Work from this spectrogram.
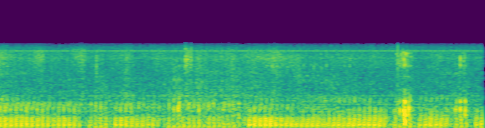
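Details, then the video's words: Continuous low rumbling purr from a captive Canada lynx, pulsing steadily with breath-by-breath swells and a short sharp click-like sound near the end. "Luchs schnurrrt und miaut"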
